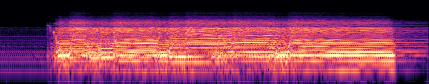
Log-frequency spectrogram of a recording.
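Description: A loud, heavily distorted electric guitar chord, played with the guitar's volume turned up to ten, rings out for about three and a half seconds, thick and saturated, then cuts off abruptly, leaving a faint amp hum.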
